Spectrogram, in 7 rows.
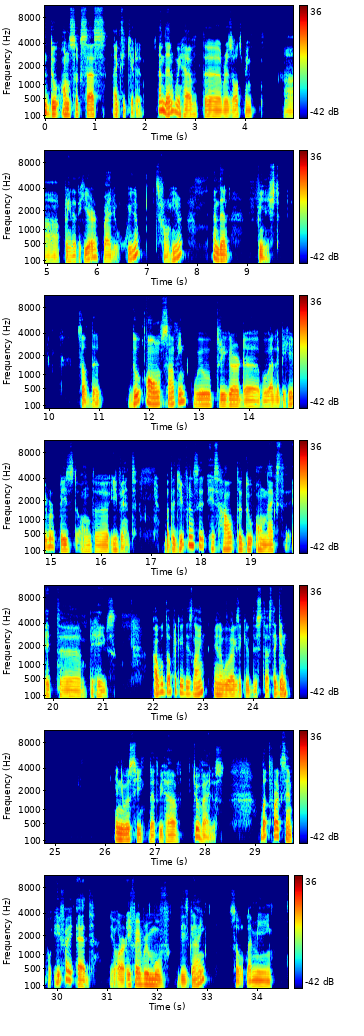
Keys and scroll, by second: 20.8 super+d, 23.4 ctrl+d, 30.3 super+d, 32.7 ctrl+d, 34.5 super+d.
